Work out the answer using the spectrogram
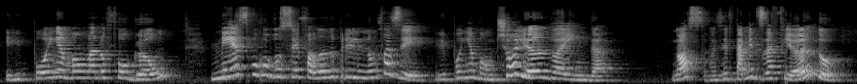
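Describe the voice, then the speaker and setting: Animated Brazilian woman, high lively voice. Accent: Brazilian Portuguese. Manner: animated, addresses viewers directly. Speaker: parenting educator and mother. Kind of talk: live talk to parents. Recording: echoey room.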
